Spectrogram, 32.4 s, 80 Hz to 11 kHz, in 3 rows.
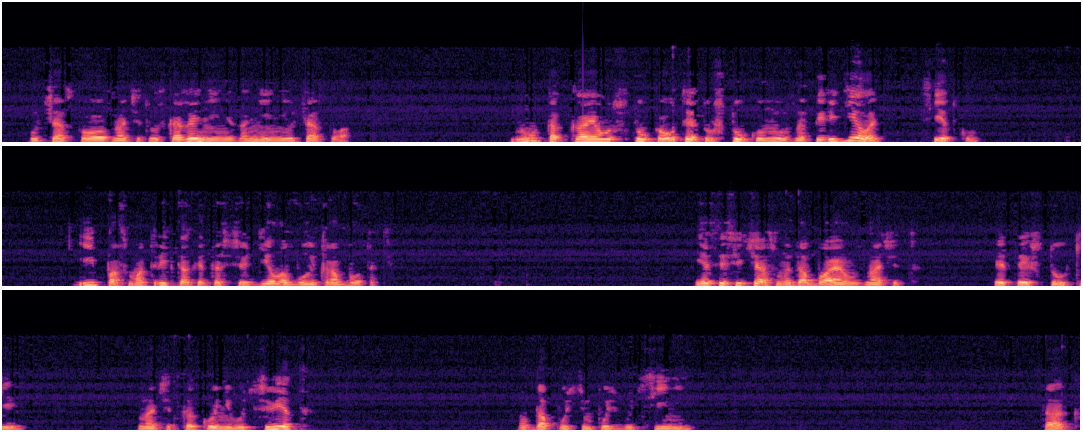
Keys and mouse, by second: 2.9-5.8 drag, 6.9 click, 10.8-12.0 middle drag, 12.8-15.9 middle drag, 19.9 click, 23.5 click, 24.2 click, 25.2 click, 26.7 click, 30.2 click, 32.2 click.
